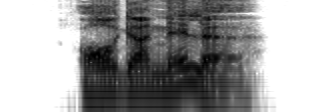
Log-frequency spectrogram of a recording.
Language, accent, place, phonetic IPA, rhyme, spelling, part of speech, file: German, Germany, Berlin, [ɔʁɡaˈnɛlə], -ɛlə, Organelle, noun, De-Organelle.ogg
- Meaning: organelle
